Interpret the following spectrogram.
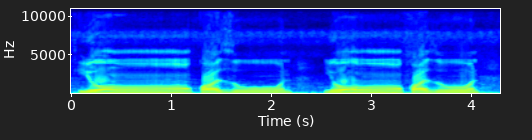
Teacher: cara membacanya yaitu suara nunnya disamarkan kepada huruf q yq ditahan kemudian langkah selanjutnya ditahan gunahnya tidak langsung yunqun tapi · suara nunnya disamarkan kepada huruf qaf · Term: Ikhfa, ikhfa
